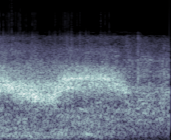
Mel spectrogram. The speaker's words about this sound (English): I guess, are there any good marriages here? Well, there's a wave of applause.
